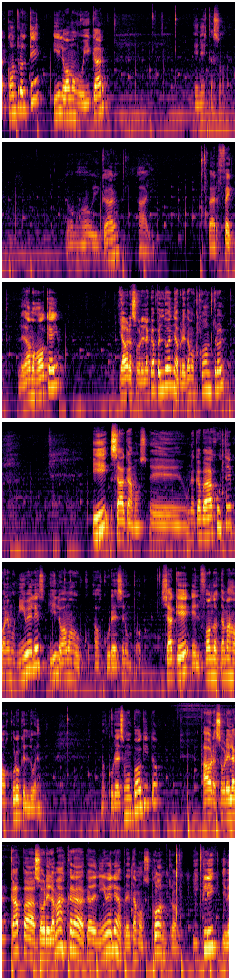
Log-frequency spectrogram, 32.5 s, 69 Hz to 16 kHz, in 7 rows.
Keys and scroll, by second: 0.0 ctrl+t.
